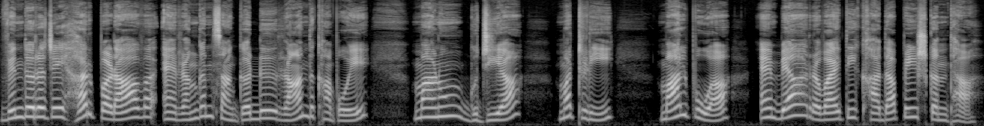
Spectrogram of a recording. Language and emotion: Sindhi, neutral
